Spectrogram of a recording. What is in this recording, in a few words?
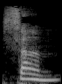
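pronunciation "some", English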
